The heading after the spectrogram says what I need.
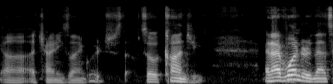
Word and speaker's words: kanji: So it's pronounced kanji.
